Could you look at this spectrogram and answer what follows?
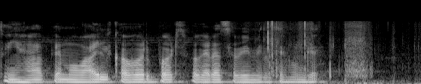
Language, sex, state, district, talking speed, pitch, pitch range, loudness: Hindi, male, Bihar, West Champaran, 130 wpm, 110 Hz, 110-115 Hz, -16 LUFS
